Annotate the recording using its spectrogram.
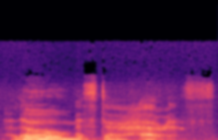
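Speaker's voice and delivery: slow drawn-out greeting. Acted. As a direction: stretch each word, fading out. Rehearsing greetings, slow drawn take.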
